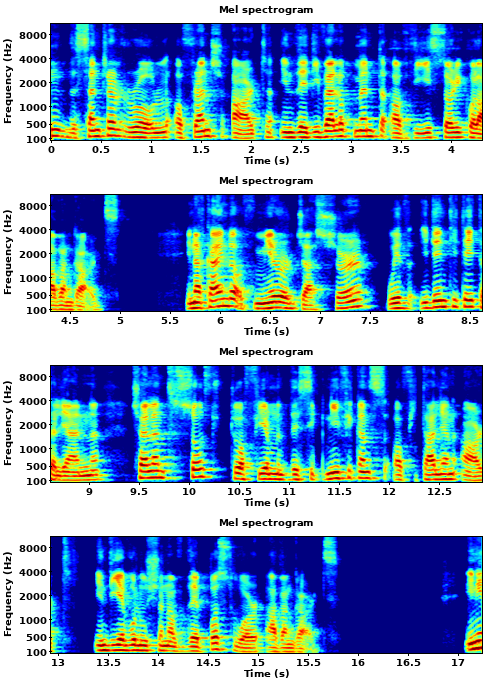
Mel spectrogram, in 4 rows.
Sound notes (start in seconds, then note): 8.4 italian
